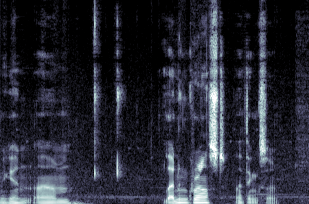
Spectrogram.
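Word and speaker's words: Lenigrast: It's Leningrast, not Leningrast. I inserted an N that didn't exist into that name.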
